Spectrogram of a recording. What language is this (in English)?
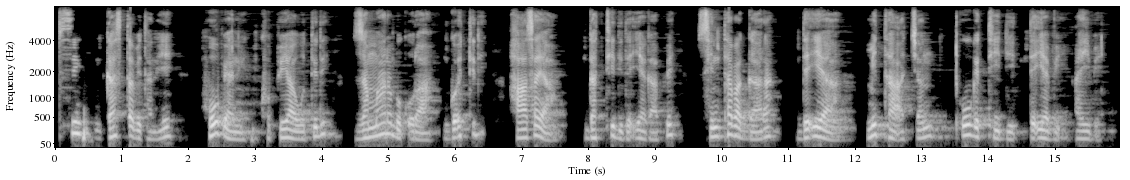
Wolaytta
